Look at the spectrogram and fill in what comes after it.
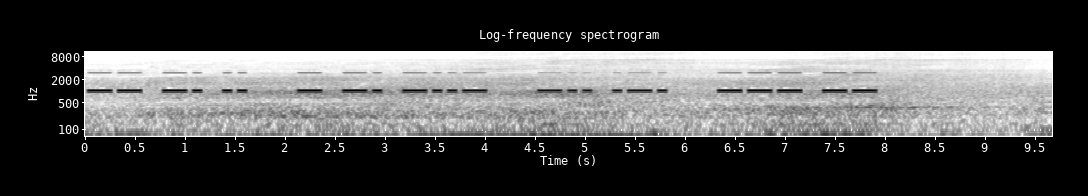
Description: Morse code, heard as a keyed tone, machine-sent, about 16 wpm, 1030 Hz, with street noise. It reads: MNI TNX DR OM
